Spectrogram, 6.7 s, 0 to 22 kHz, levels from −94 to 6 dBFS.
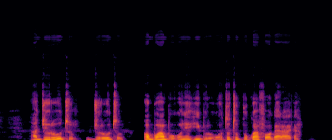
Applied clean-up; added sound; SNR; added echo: none; none; none; none.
